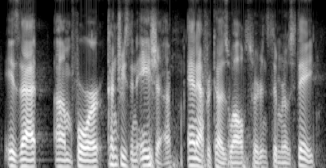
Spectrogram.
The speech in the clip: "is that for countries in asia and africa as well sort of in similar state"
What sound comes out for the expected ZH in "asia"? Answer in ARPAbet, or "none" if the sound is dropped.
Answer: ZH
